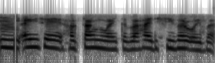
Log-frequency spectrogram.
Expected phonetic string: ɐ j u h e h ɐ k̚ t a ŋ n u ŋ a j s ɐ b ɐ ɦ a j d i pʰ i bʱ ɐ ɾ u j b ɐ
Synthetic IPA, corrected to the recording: ɐ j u s e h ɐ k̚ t a ŋ n u ŋ a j t ɐ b ɐ ɦ a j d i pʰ i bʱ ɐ ɾ o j b ɐ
